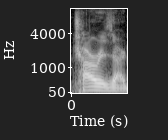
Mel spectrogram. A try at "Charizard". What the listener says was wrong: Just say Charizard. over-enunciate it. You don't need to. You know what it is. Just say Charizard.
